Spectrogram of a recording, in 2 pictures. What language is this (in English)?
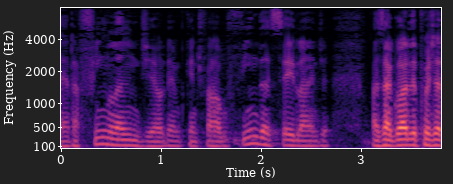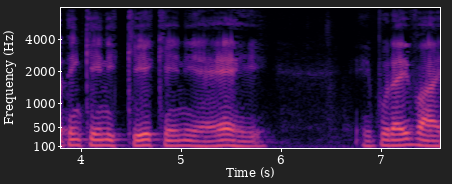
Portuguese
